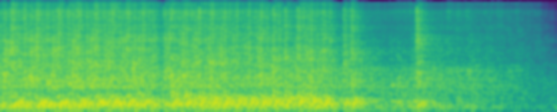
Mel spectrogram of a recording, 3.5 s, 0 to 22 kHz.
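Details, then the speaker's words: 1959 VW Beetle sitting over 40 years, original distributor needing work; loud uneven labouring crank that fades without catching cleanly; plugged carburetor starving fuel, needs rebuild; hard starting, clogged carburetor. "Carburador no sirve. It's plugged up. Yeah, carburetor is clogged."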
